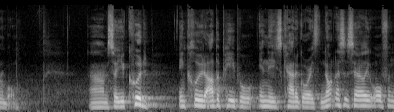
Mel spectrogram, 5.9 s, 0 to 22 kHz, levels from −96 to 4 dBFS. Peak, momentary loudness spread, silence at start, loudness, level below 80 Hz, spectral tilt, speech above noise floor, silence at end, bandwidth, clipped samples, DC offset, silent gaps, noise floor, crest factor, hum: -6 dBFS; 14 LU; 0 s; -24 LUFS; -68 dBFS; -6 dB/octave; 35 dB; 0 s; 18 kHz; under 0.1%; under 0.1%; none; -59 dBFS; 20 dB; none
